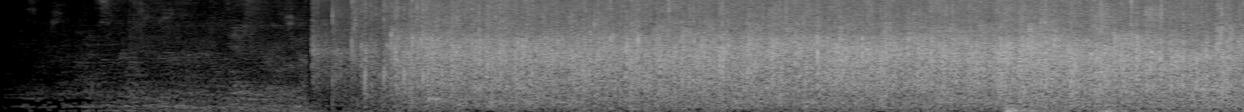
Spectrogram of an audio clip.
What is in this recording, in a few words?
reading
